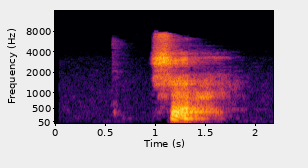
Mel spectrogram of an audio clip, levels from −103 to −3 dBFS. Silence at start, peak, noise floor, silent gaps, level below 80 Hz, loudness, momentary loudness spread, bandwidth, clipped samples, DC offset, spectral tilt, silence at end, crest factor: 0.95 s; -2 dBFS; -75 dBFS; none; -58 dBFS; -17 LUFS; 21 LU; 8 kHz; under 0.1%; under 0.1%; -4 dB/octave; 0.55 s; 20 dB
